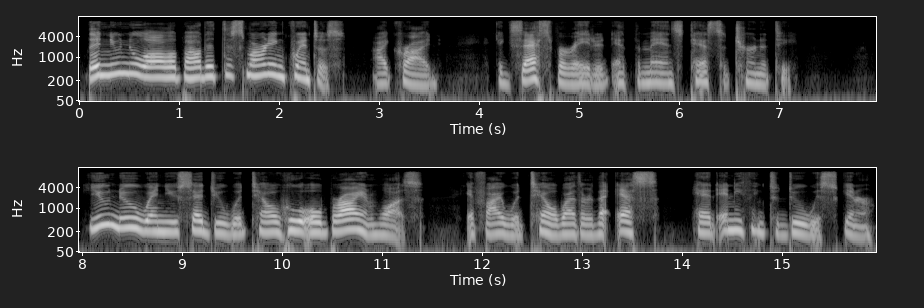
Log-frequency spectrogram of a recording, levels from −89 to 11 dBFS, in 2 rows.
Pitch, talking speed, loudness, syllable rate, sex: 205 Hz, 150 wpm, -20 LUFS, 4.2 syllables/s, female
